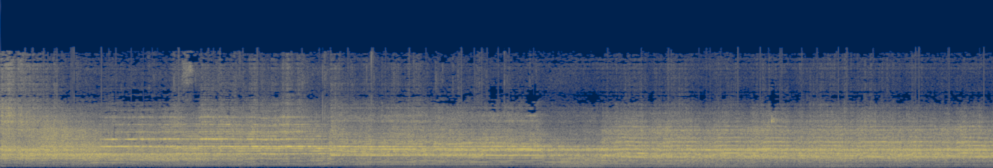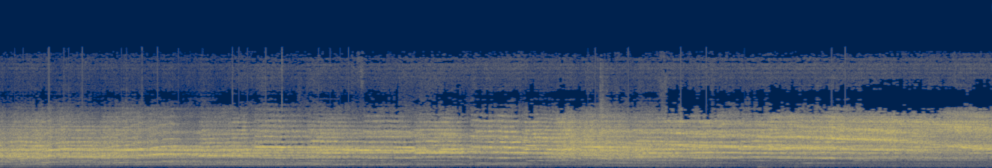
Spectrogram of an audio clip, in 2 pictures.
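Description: Loud electronic soundscape from a film soundtrack played over the hall's sound system: many sustained tones layered into a swirling drone, with a pitch glide rising about halfway through.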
